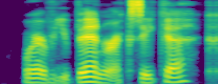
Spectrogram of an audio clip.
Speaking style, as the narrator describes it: Cody scoffed

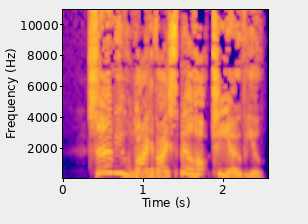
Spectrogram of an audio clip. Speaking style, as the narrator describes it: Howard said angrily

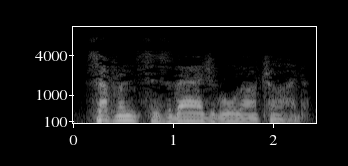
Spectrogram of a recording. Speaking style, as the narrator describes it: murmured Charlie

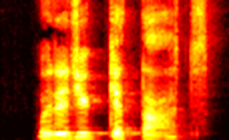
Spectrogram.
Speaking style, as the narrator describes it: Ren snaps, his voice only slightly unstable as he begins to breathe heavily out of his nose

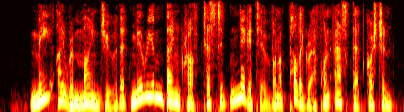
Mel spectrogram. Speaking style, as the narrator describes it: Prescott said sharply

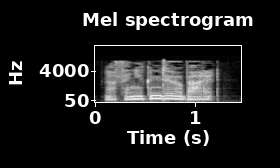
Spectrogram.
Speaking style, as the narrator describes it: Bess murmured to him

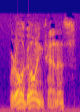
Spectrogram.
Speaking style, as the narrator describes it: Flint said firmly

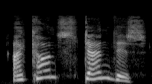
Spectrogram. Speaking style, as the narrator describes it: Savi cried

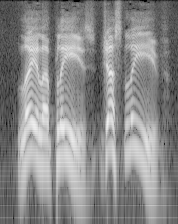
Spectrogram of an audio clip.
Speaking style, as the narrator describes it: Peter shouted

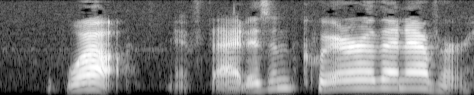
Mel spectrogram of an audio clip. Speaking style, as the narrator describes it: he exclaimed

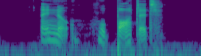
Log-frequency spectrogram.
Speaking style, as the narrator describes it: Meng Zhu growled, his lip curling in disgust

